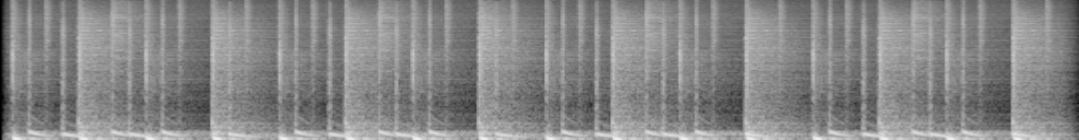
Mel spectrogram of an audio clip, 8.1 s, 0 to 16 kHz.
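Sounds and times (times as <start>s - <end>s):
drum: 0.0s - 8.0s.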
